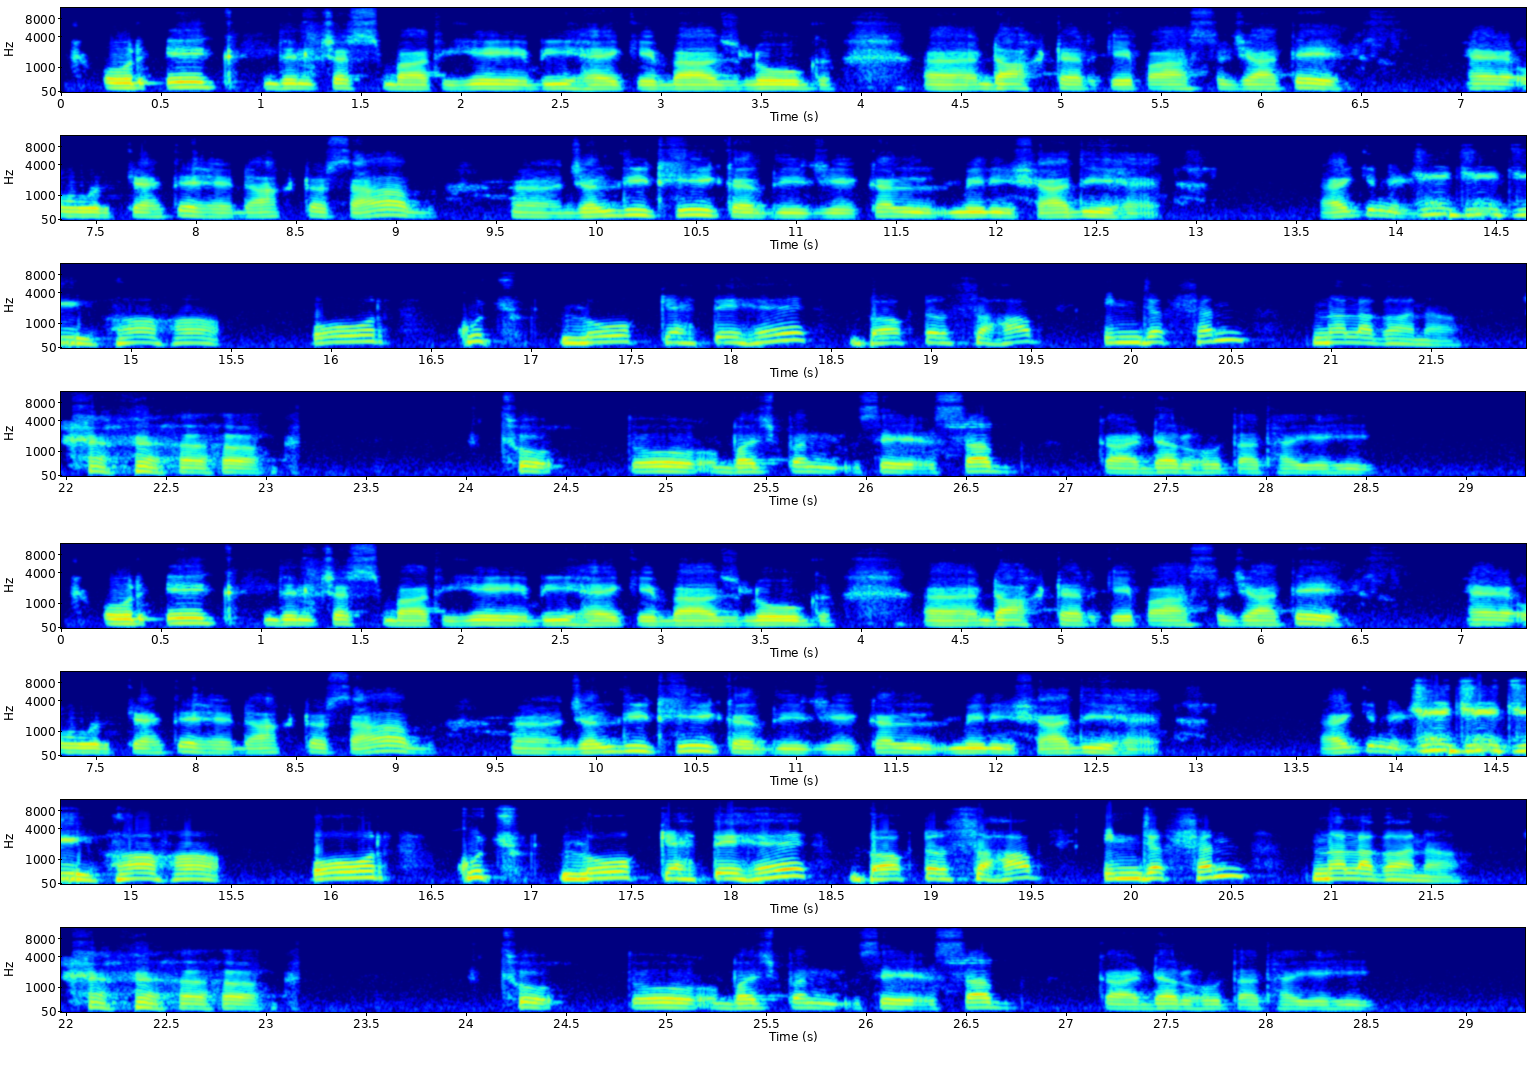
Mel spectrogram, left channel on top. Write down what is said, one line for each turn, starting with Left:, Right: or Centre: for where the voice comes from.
Centre: اور ایک دلچسپ بات یہ بھی ہے کہ بعض لوگ ڈاکٹر کے پاس جاتے ہے اور کہتے ہیں ڈاکٹر صاحب جلدی ٹھیک کر دیجے کل میری شادی ہے ہے کہ نہیں
Right: جی جی جی ہاں ہاں اور کچھ لوگ کہتے ہیں ڈاکٹر صاحب انجیکشن نہ لگانا
Centre: ہ ہاں تو تو بچپن سے سب کا ڈر ہوتا تھا یہی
